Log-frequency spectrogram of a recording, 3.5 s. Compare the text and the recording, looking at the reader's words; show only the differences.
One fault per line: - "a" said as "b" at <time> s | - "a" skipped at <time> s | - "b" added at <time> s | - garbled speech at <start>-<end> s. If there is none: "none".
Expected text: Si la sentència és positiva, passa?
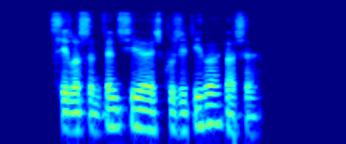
none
